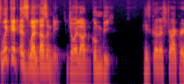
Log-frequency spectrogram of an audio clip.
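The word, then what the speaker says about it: Joylord Gumbie: But as I said, the batting, Joy Lord Gumbi, sadly not pronounced Joy Lord Gumby.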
